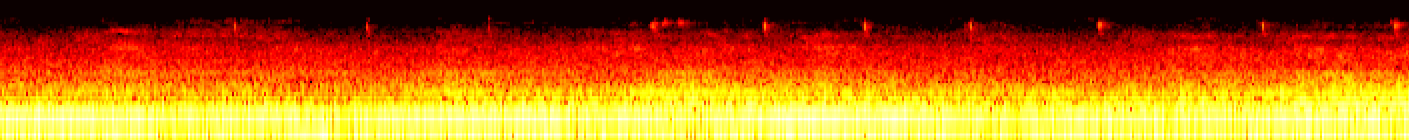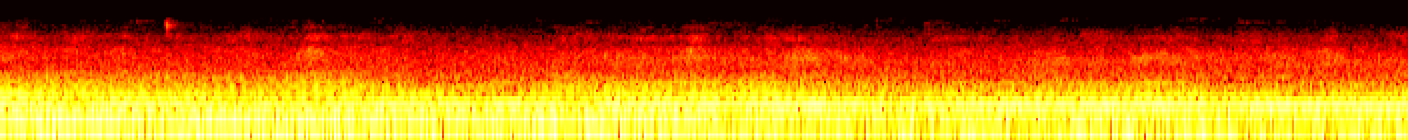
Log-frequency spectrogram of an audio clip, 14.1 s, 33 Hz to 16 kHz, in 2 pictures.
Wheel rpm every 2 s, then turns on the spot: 0, 0, 0, 0, 0, 0, 0.
none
